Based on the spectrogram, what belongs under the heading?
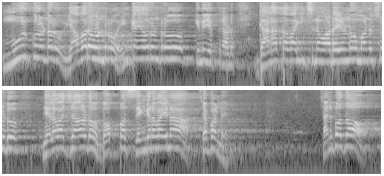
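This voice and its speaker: A man preaching a sermon, firing rhetorical questions at the congregation and swinging between loud declaiming and hushed asides. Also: very high-pitched, unhurried, pauses often, big-room sound. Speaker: pastor.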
